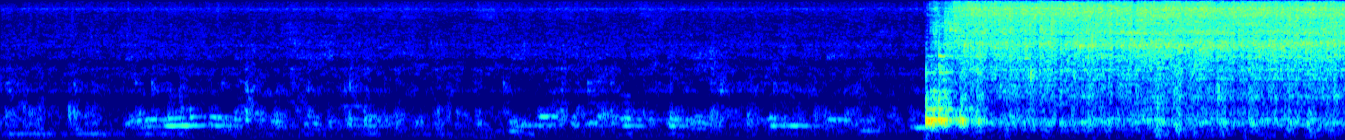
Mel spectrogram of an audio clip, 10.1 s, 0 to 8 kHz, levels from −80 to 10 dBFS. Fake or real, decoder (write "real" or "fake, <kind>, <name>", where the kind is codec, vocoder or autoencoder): real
